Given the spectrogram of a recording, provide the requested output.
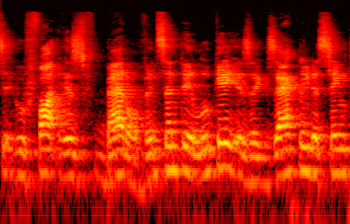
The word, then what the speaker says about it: Vicente: We say Vicente.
